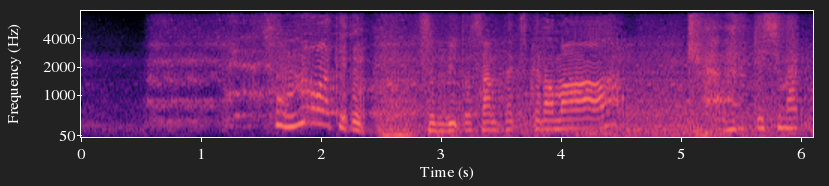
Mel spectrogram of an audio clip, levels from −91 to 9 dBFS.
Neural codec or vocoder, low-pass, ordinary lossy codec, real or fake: codec, 16 kHz, 1.1 kbps, Voila-Tokenizer; none; none; fake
